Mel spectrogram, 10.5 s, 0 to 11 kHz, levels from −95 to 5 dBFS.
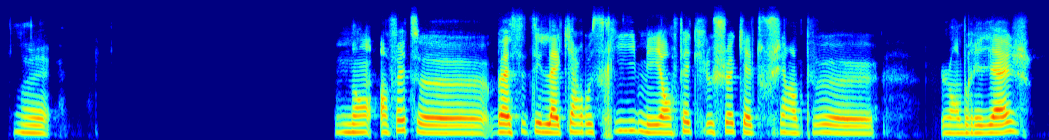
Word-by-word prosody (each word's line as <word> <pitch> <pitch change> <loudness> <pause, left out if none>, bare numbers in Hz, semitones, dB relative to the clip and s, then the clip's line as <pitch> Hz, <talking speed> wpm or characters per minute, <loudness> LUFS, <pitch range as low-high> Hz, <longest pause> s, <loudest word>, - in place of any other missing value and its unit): Ouais. 180 -5 -3 2.8
Non, 195 0 -1
en 195 - -1
fait, 240 +3 -2
heu, 175 -2 +2
bah, 195 -1 +8
c'était 205 +2 -3
la 190 -2 +6
carrosserie 205 +5 -5
mais 185 -4 0
en 180 -1 +4
fait, 210 +4 -4
le 200 +1 -5
choc 205 +1 -2
a 185 - +3
touché 190 +3 -9
un 180 -2 -3
peu, 175 +2 -14
heu, 170 -3 0 0.6
l'embrayage. 180 +3 +2
185 Hz, 115 wpm, -23 LUFS, 175-200 Hz, 2.8 s, bah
